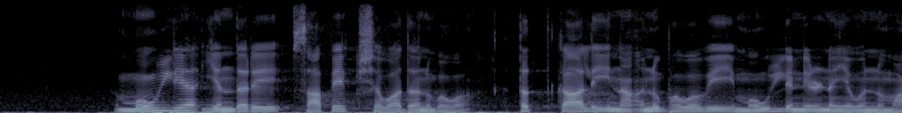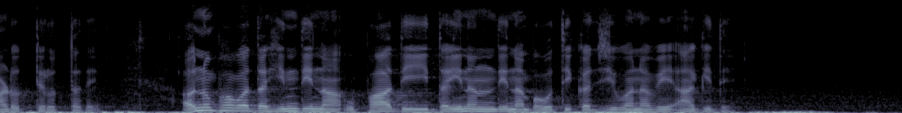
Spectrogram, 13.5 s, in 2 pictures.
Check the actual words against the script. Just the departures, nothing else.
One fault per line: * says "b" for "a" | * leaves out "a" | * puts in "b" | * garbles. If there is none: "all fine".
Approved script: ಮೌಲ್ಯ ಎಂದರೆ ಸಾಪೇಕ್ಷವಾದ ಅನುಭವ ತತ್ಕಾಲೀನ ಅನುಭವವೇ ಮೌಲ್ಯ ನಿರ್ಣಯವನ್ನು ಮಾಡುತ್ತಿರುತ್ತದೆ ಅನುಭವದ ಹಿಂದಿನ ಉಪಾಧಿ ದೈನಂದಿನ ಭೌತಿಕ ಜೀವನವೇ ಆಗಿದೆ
all fine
